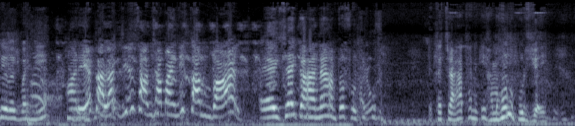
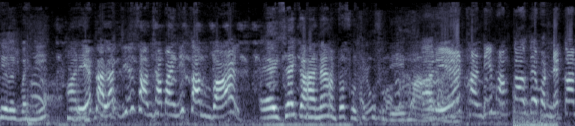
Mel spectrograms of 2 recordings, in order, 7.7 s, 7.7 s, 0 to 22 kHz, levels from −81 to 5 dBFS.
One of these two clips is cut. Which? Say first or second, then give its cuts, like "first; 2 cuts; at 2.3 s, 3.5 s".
first; 1 cut; at 5.1 s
